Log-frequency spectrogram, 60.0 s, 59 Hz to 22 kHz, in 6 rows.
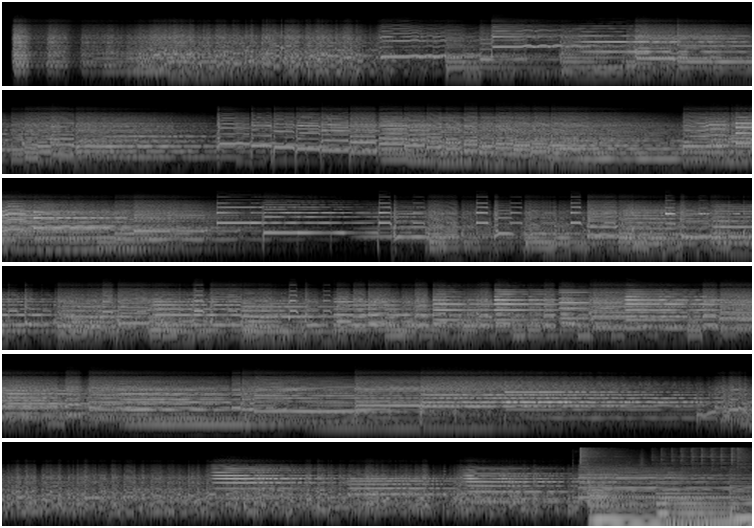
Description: batteria
sassofoni e flauto (1, 2, 3, 4, 7, 8, 10, 11)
